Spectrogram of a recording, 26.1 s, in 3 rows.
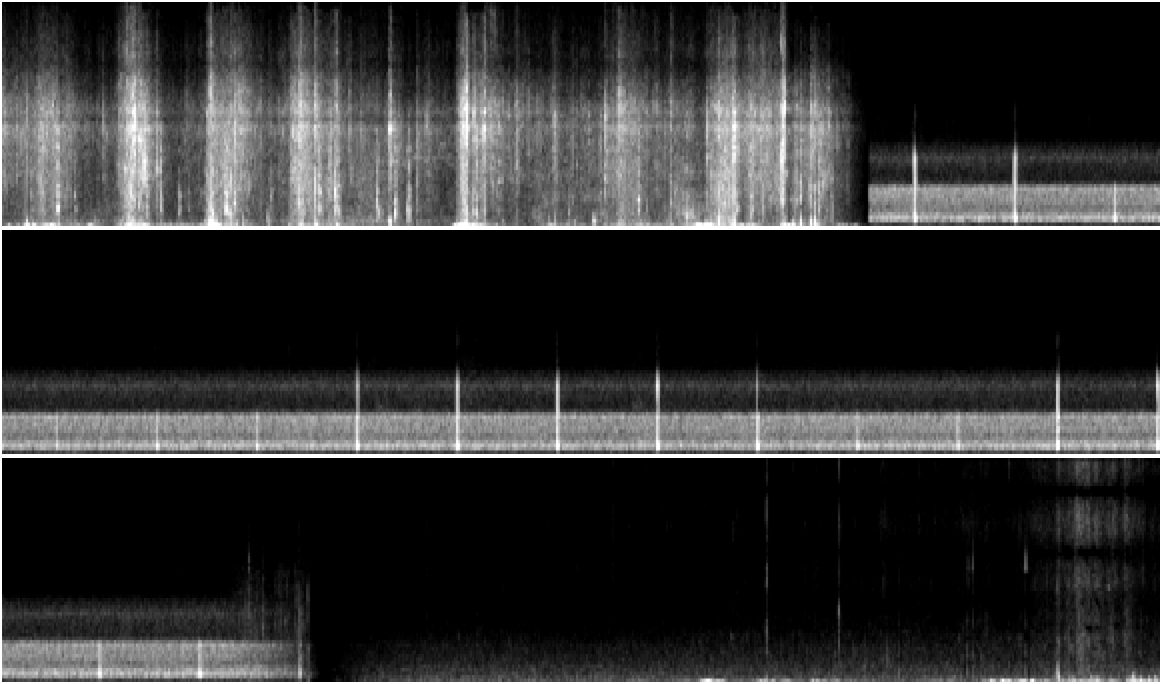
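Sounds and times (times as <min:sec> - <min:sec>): radio receiver static hiss: 0:00.0 - 0:19.8.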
